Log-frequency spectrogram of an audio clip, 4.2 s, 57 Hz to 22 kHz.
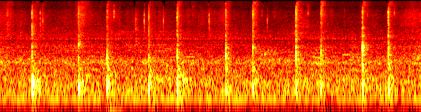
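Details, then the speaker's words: Percussion over the upper posterior chest near C7–T1 with the patient sitting up, intercostal spaces palpated, avoiding muscle: hollow, low tapping notes, a normal resonant lung note. "so I can really easily feel his intercostal spaces now listen to this resonant note"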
